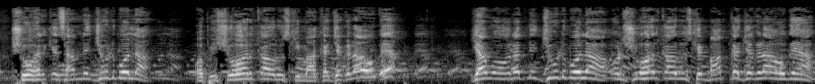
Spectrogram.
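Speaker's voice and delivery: high, amused listing of petty lies; mocking. Preacher mocking lying wives to the crowd, amused. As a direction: tease the gossip with a laugh in it.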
